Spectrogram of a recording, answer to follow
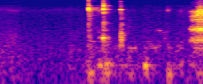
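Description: Near silence broken by three faint, short clicks close together about a second in.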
